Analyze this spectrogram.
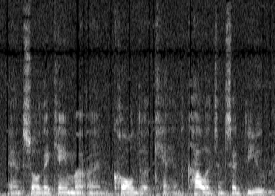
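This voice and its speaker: A man with a fairly low pitch speaks in a space with audible room echo. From Greece. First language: Greek. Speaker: university development director. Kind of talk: casual interview. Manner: hesitant, many fillers.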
